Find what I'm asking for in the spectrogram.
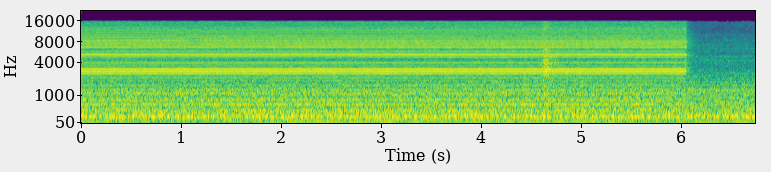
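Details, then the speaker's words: Injector on a DIY flow bench controller at 50% duty cycle and 5 ms pulse width. It gives a steady, fast electrical buzz for about six seconds, then the timer shuts it off cleanly. Normal injector operation. "Now you can hear the injector going off. The output duty cycle is 50%, pulse width is calculated to 5 milliseconds, and it automatically shuts off."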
